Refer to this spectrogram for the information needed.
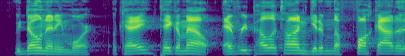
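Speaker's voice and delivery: stone-cold serious rant. Retelling a boss ordering the Pelotons out: imitating someone dead serious. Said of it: "he was so serious, too".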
